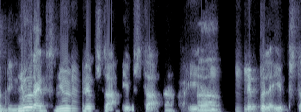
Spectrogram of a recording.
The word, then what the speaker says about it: NeurIPS: New Year லிப்ஸா நியூ ரிப்ஸான்னு தெரியல, பட் ரெண்டு விதமான சொல்லிட்டு இருக்காங்க. ஸோ நியூர் ஐபிஎஸ் அப்படின்னு நியூ ரிப்ஸ் தான், இப்ஸ் தான், லிப்ல இப்ஸ் தான்.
